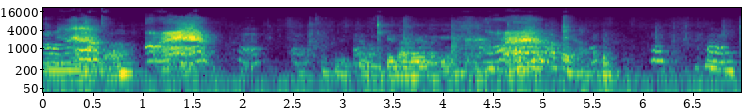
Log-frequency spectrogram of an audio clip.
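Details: Loud, high-pitched crying bursts from a newborn, with pauses for breath between cries; a normal vigorous newborn cry, recorded during newborn care of a first baby.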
